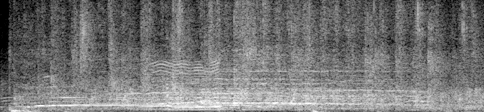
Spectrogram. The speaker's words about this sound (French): La mise en scène jusque sur le t-shirt, vous pouvez applaudir les élèves de Niki de Saint-Phal.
